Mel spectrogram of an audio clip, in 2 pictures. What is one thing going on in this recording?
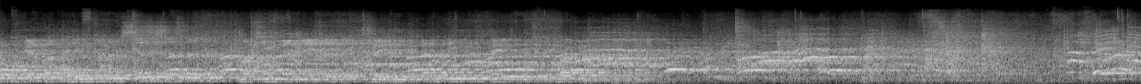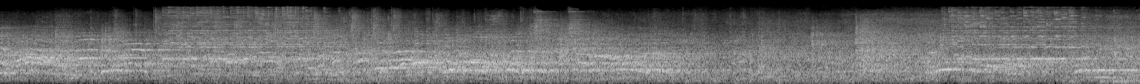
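Ice hockey skates scrape and carve on ice in an echoing rink.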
